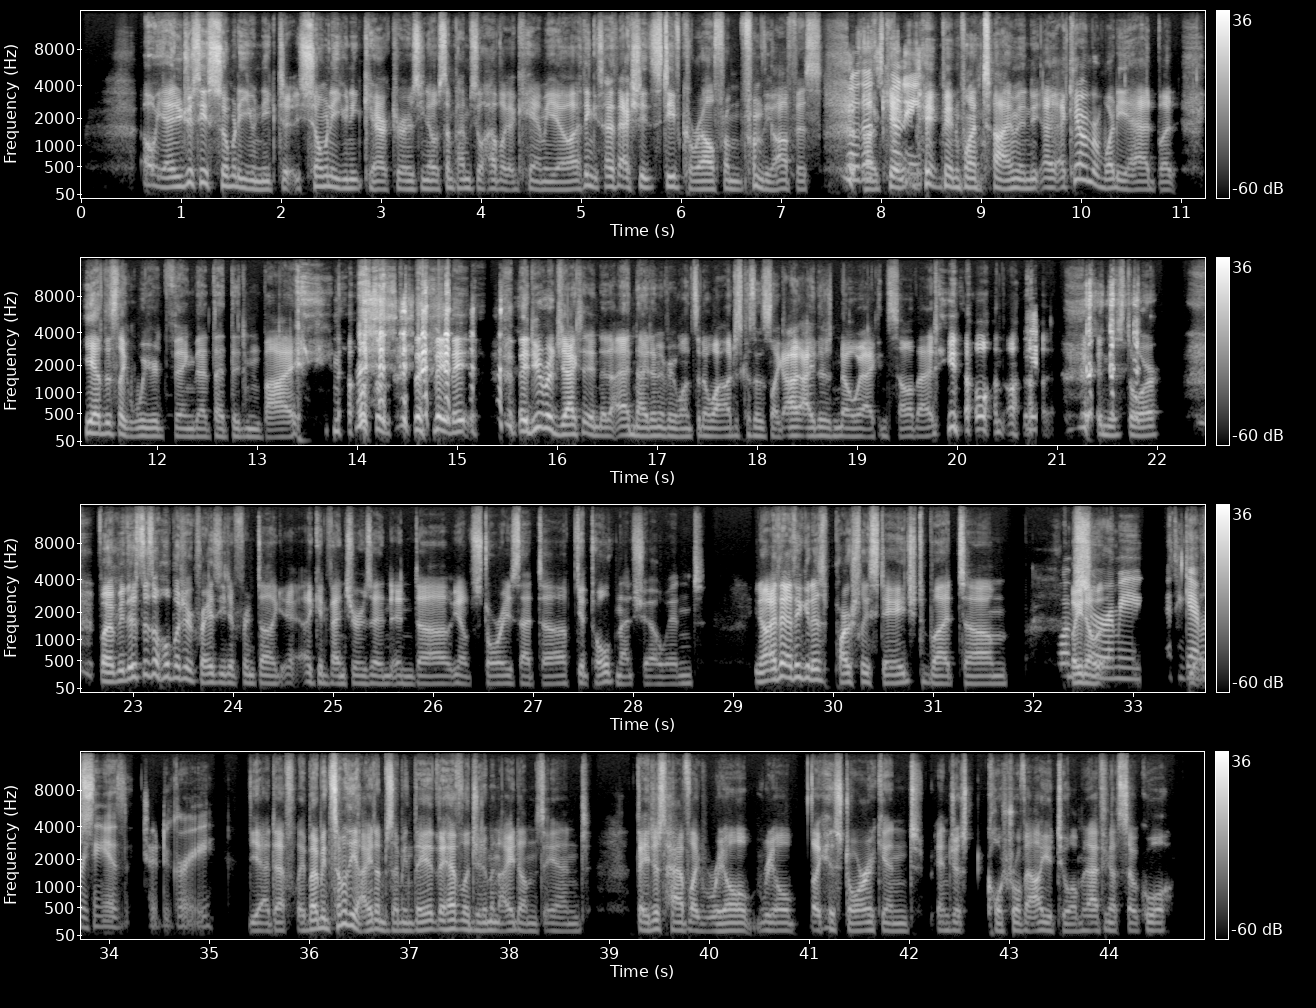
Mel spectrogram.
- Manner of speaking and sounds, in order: laughing while speaking: "from"; laughing while speaking: "came in one time"; laugh; laughing while speaking: "you know"; laugh; laughing while speaking: "you know"; tapping
- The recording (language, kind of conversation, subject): English, unstructured, Which comfort shows do you rewatch to boost your mood, and what makes them feel like home?
- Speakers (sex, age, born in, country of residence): female, 50-54, United States, United States; male, 30-34, United States, United States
